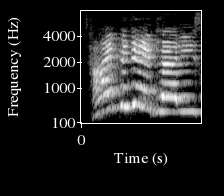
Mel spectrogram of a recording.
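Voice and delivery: loud, high pirate order; pirate command. A narrator's reading. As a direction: command the crew to dig. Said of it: "Captain commanded".

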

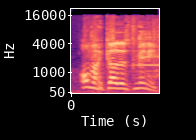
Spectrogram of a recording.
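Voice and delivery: high, loud panicked cry; panicked shout. Real, not acted. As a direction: yelp in panic. Many enemies appear.

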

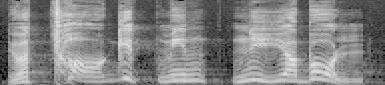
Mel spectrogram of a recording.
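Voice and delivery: very high, loud furious shout; furious yell. Acted. Alfons yelling at the ball boy, high and furious. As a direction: scream the accusation at him. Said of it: "blev ännu argare och skrek".

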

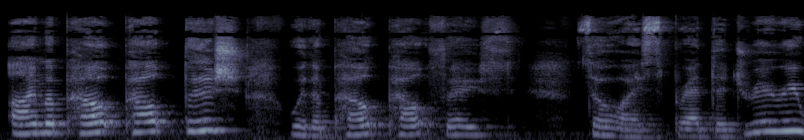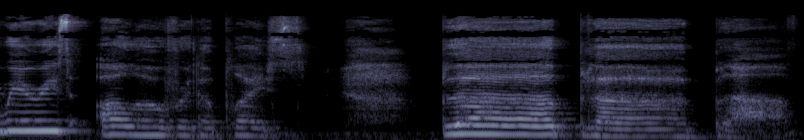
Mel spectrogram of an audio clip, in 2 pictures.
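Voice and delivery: low, dreary fish moaning his refrain; low mopey fish sighing blah blah; glum pout fish. Acted. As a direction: sink into the gloom of a sulky fish. Fish's gloomy refrain.

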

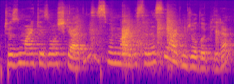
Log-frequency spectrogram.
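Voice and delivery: customer service voice. Acted. Call centre greeting, repeated by agents.

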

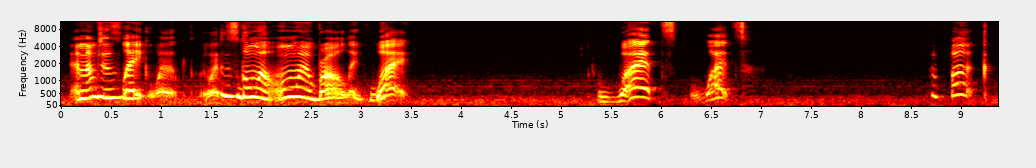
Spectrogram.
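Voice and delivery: pitched high, piling up "what"s in disbelief; shocked disbelief. Real, not acted. Reacting to people lying to him, in high shocked disbelief. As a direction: voice climbing as the shock hits.

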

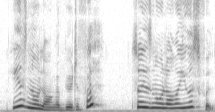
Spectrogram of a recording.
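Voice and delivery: retold professor. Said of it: "the art professor of the university says".

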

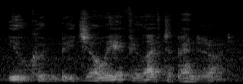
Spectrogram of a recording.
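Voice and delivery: cold rival put-down; Kaiba voice. Retold or imitated. Playing Kaiba mocking Joey, soft sneer. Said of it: "Hey, Kaiba, I could try and be Joey".

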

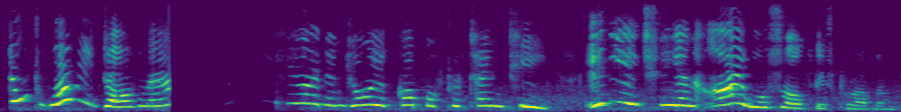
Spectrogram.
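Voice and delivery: put-on high, quick little girl voice. Girl fusses over Dogman's collar, high and quick.

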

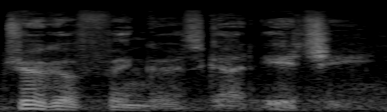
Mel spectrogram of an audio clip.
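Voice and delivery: ordinary talk

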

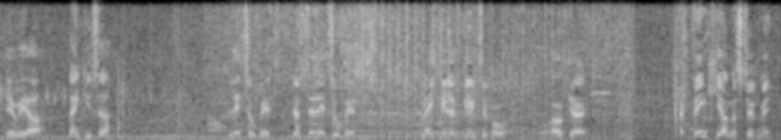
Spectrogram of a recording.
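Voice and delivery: ordinary talk, nothing marked

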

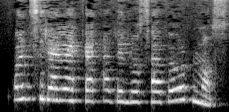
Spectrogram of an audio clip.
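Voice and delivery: put-on high-pitched boy's question; questioning little boy. Toñito asks his sister about the boxes, high questioning voice. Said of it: "preguntó Toñito".

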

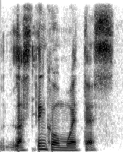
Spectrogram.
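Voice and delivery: CINCO with a th, "THEEN-ko"; Castilian pronunciation. Shown as a demonstration. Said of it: "I always pronounced it".

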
